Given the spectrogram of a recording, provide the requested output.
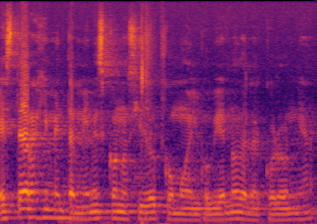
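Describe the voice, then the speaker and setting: The voice belongs to a man. Room echo can be heard around it. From Sinaloa, Mexico. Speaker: podcast host. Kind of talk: reading aloud. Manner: casual, filler-heavy.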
